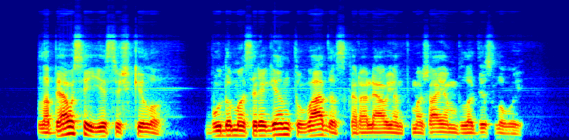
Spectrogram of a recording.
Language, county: Lithuanian, Šiauliai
